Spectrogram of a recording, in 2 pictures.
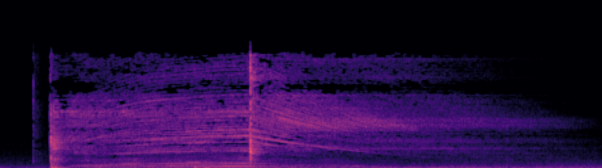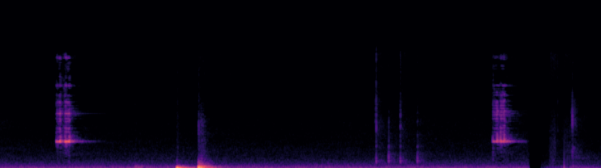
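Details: Swiwin model jet turbine ECU component test of the starter: quick high whine spinning up and fading, repeated once, then faint clicks in a quiet room; starter spins freely and sounds healthy.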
